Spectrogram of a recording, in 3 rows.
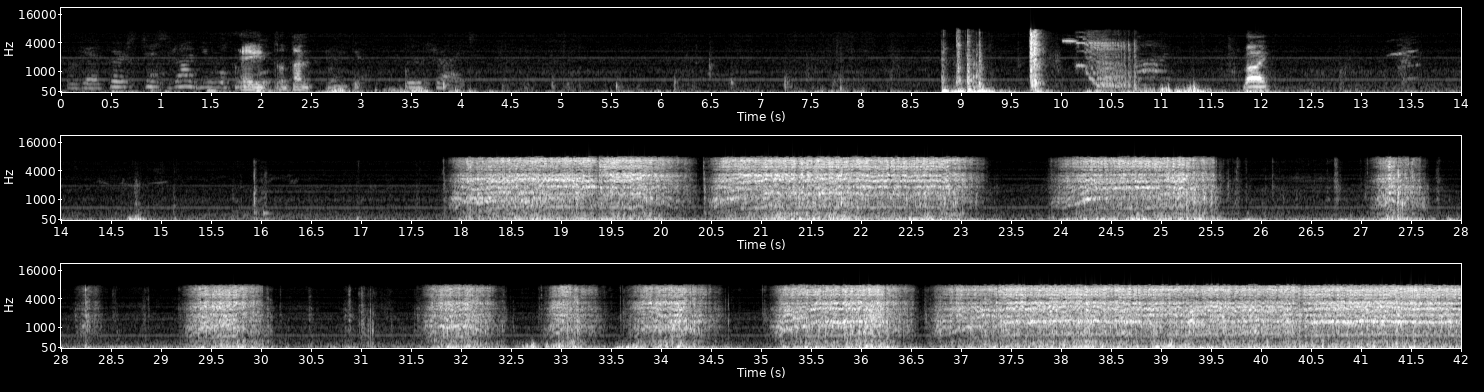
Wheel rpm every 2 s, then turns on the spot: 0, 0, 0, 0, 0, 0, 0, 0, 0, 120, 100, 110, 100, 20, 20, 20, 40, 70, 100, 160, 160.
none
